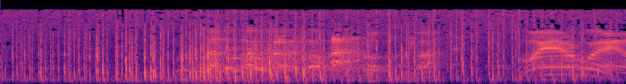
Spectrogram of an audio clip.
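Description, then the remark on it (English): Horse hooves clip-clop in a quick, steady rhythm, loud throughout, as a rider rides right up, with a rising whinny-like cry breaking in near the end. “He's going to ride right up to us, Bill.”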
